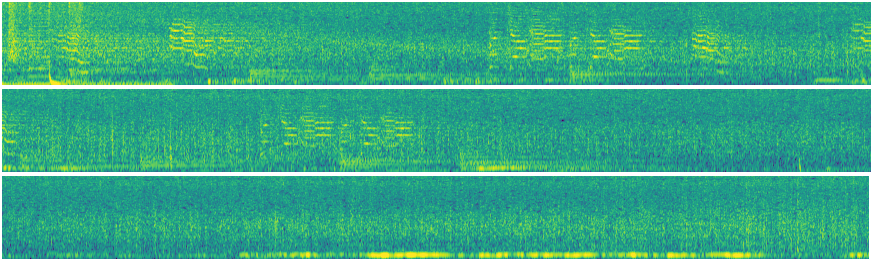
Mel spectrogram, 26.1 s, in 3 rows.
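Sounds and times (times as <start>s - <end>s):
background music: 0.0s - 17.5s
rain on leaves: 0.0s - 26.0s.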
